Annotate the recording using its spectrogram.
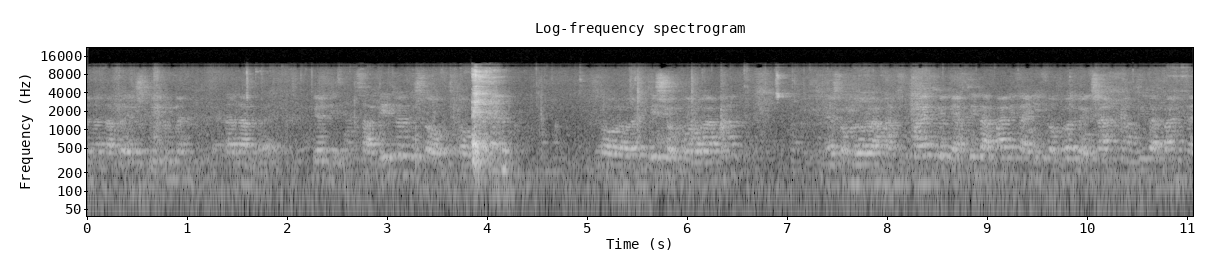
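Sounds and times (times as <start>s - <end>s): man coughing: 3.8s - 4.3s.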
